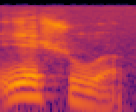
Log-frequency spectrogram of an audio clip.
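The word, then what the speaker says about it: ישוע: Shu a yesu A então o tsere é exatamente assim no nome Yeshua como também no nome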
